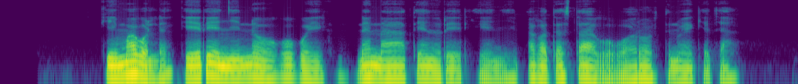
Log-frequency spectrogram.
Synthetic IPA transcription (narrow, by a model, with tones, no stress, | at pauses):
ki˨mwa˦kʊ˨lɛ˦ke˨˦ɾʔe˦ɲi˨nːɛ˦o˨ko˦ko˨i˨k̚nɛ˦na˦te˦nu˨ɾe˨ɾjḛ˨ɲḭ˨na˦kɔ˨tɛ˦sta˦˨ko̰˨bɔ̰˨ɾo˦ɾtu˨nwe˨kjḛ˨t͡ʃa˦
